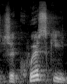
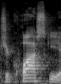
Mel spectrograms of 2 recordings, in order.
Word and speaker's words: Jaquiski: Free safety is Jaquiski Tart. Jaquaski, I should say, it's pronounced.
